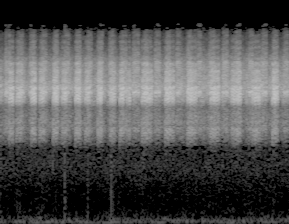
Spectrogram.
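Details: In a Greek pine forest at midsummer, cicadas produce an intense high buzzing that beats in crisp, even pulses roughly three times a second, a pure insect chorus without other sounds.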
